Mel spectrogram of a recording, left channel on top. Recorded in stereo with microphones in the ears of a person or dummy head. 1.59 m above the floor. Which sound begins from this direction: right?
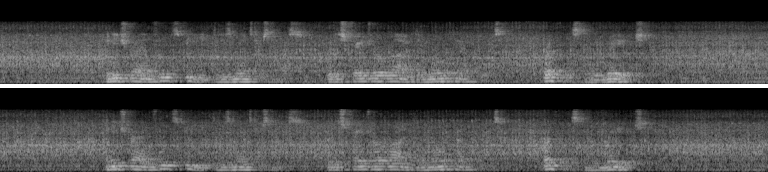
A man speaking, at 1.1 s.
